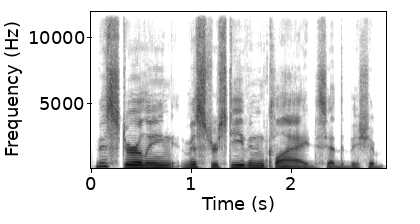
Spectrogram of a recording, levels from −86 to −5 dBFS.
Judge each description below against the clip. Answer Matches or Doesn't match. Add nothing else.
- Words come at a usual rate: Matches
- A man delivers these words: Matches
